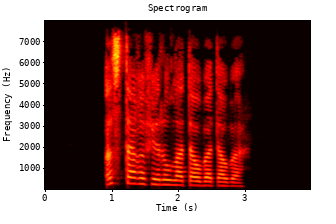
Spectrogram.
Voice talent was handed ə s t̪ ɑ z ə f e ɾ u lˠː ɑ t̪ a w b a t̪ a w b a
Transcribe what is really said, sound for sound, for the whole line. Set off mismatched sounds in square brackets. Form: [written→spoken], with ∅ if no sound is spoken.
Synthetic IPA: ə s t̪ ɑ [z→ʁ] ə f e ɾ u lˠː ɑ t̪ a w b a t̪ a w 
